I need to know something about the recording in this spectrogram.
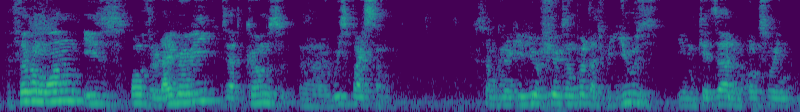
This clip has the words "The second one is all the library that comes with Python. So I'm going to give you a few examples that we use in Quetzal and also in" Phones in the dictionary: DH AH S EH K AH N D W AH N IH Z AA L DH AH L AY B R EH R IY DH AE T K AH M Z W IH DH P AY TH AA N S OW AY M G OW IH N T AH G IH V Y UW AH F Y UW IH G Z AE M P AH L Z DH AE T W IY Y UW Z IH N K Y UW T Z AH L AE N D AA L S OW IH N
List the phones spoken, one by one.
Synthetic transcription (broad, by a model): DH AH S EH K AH N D W AH N IH Z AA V DH AH L AY B R EH R IY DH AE T K AH M Z W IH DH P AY S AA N S OW AY M G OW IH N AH G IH V Y UW AH F Y UW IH G Z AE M P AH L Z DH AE T W IY Y UW Z IH N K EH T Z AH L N AA L S OW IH N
